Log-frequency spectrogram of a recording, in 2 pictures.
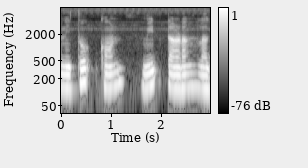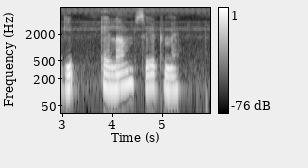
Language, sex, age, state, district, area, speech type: Santali, male, 18-30, West Bengal, Bankura, rural, read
